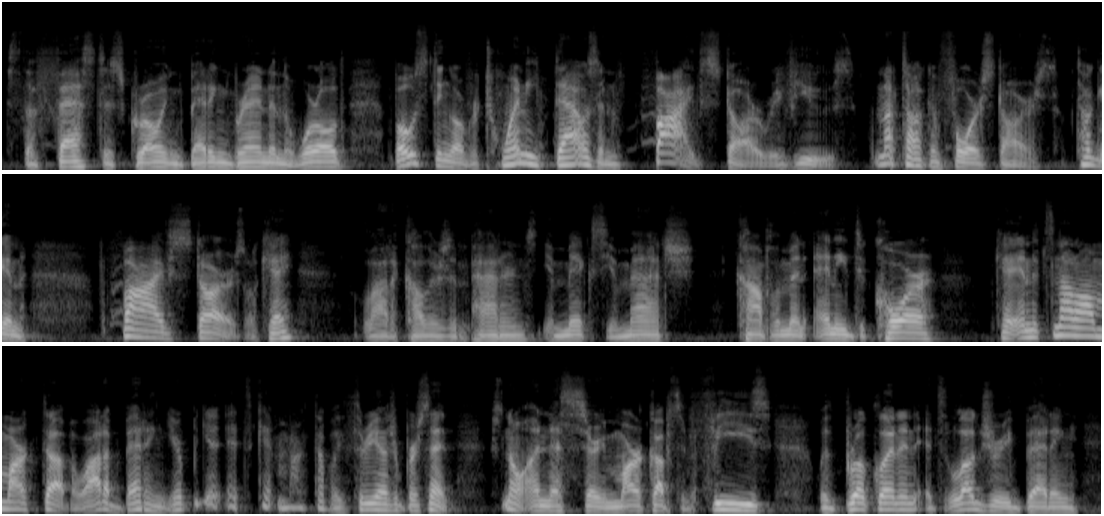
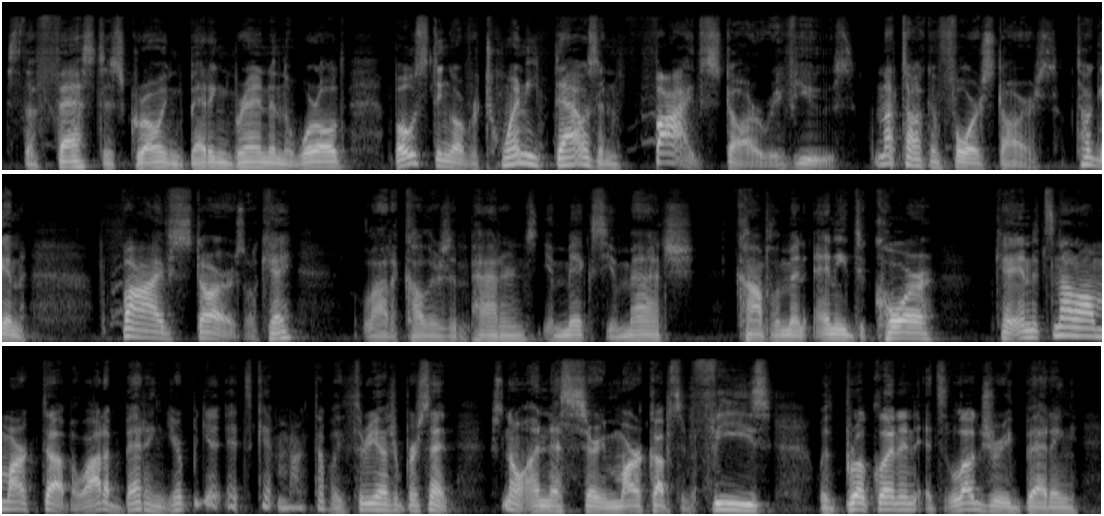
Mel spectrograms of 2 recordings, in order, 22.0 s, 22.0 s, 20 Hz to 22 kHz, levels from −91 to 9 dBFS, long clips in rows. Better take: second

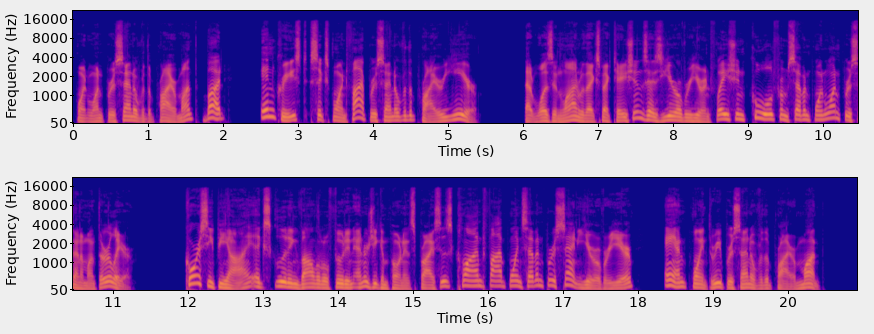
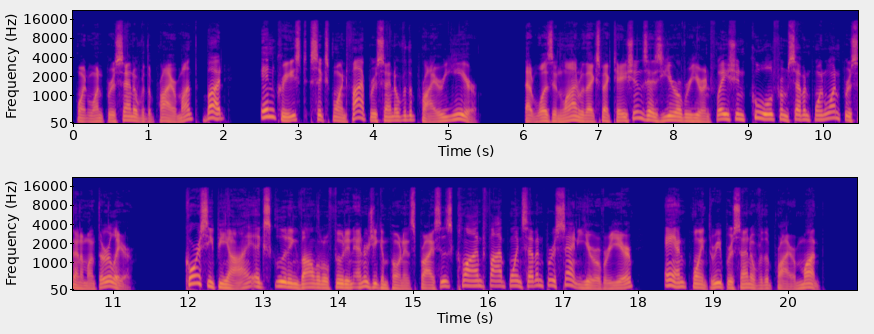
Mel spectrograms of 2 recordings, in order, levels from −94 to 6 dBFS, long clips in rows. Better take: neither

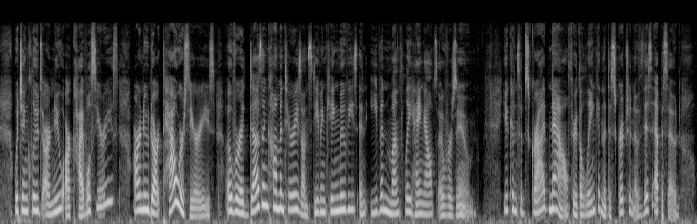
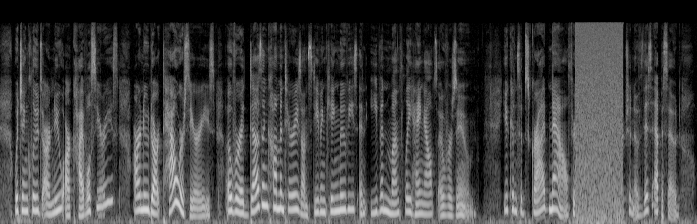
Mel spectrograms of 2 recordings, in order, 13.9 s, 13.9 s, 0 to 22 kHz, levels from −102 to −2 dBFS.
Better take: first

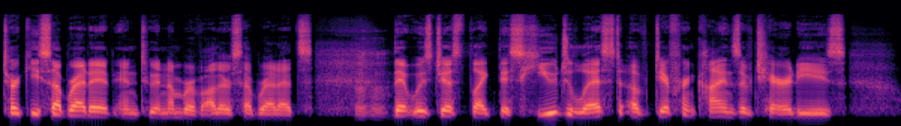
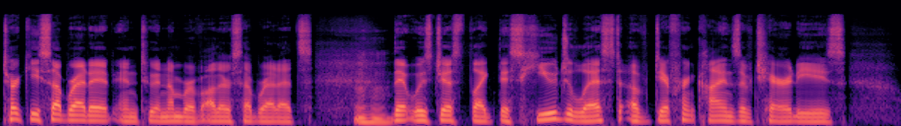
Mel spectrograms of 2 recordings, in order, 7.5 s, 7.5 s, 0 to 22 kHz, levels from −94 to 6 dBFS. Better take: second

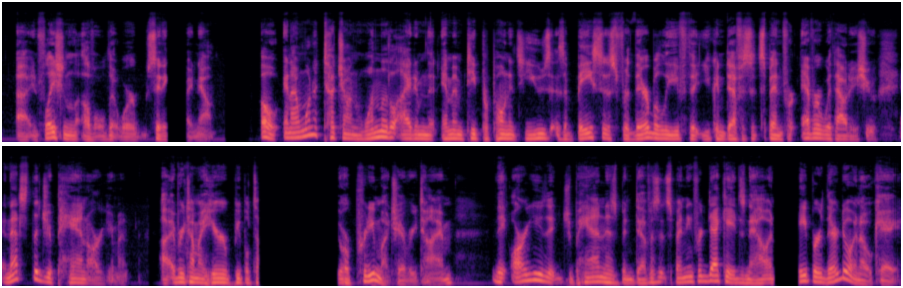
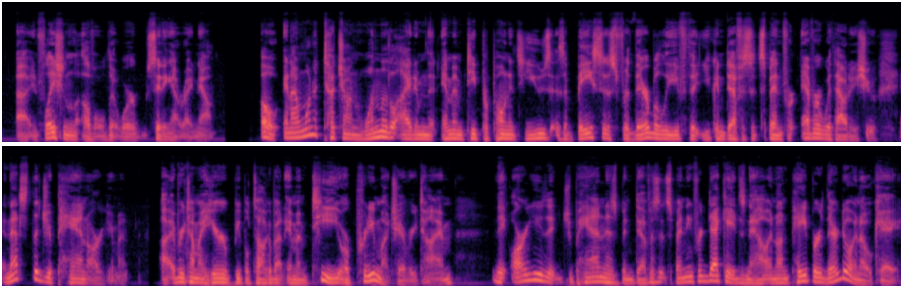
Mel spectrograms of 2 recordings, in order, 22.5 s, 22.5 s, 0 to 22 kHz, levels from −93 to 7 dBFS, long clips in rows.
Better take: second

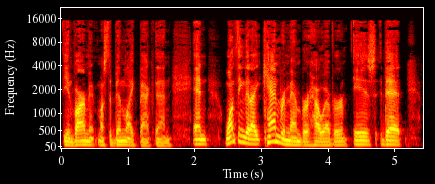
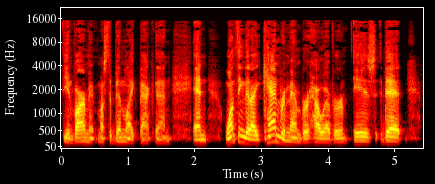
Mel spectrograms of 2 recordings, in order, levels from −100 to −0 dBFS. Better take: first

